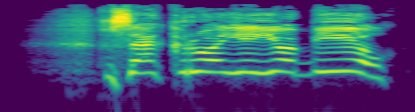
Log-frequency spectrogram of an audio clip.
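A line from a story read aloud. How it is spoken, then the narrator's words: Shouting. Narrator (Russian): прокричал Ричи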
